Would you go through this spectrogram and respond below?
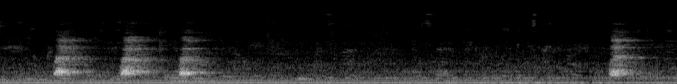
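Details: Newborn kitten, abandoned and rescued from the street, being fed: three short, harmonic cries in quick succession about 0.6 seconds apart, then a pause and a fourth cry, over a steady low electrical hum indoors.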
